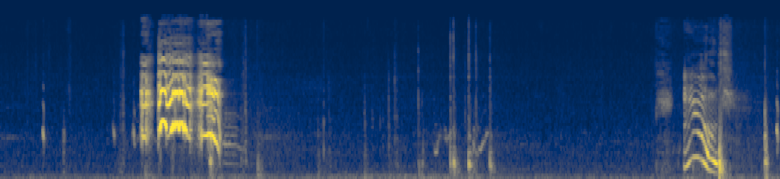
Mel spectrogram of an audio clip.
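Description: Hens at a chicken coop cluck and call in brief bursts, a couple of louder squawks standing out over quiet pecking and soft shuffling noises.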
